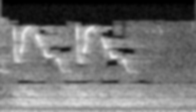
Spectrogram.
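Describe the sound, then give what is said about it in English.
Birds calling along a Connecticut shore salt marsh: a few high, thin chirps and twittering notes rise above a steady broad wash of background noise. “From the train, you can see some of the marsh birds. Yellowlegs, sandpipers, snowy egrets.”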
